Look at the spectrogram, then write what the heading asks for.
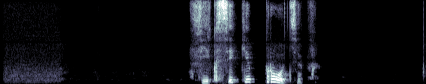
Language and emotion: Russian, positive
